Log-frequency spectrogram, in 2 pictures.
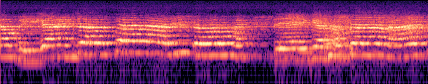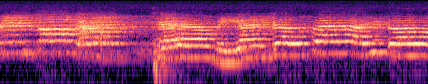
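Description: Group of children singing a song together, with some older voices among them, the tune carried in sung phrases with short breaks for breath about three seconds and seven seconds in.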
